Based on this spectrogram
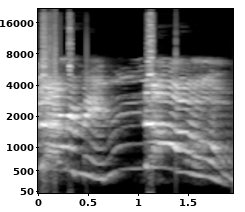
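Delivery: very high, very loud shriek. Narrating the story, as the Goblin King reacts to the wounded fighter: Goblin King shriek. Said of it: "the Goblin King shrieks and says".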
